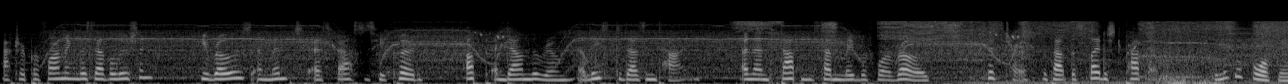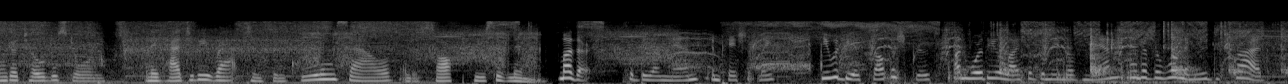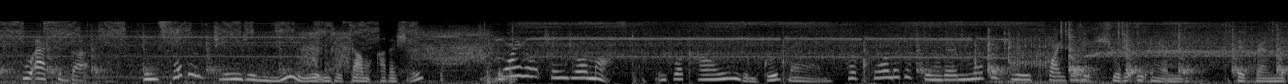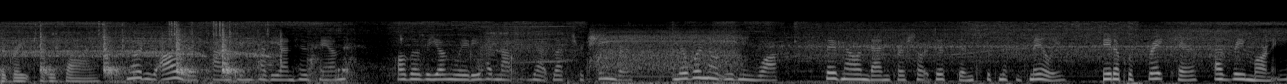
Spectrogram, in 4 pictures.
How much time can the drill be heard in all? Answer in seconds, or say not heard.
51 s.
